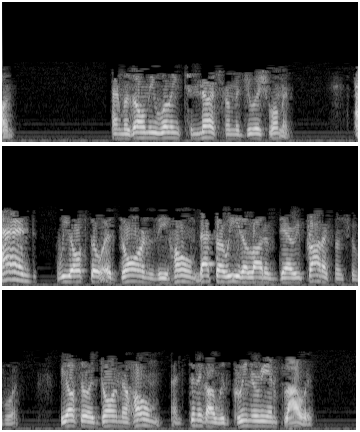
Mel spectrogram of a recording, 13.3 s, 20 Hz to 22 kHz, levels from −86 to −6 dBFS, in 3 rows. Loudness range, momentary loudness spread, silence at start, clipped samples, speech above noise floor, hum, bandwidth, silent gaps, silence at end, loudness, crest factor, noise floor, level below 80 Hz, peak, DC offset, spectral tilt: 3 LU; 12 LU; 0 s; under 0.1%; 34 dB; none; 3.7 kHz; none; 0.55 s; -23 LUFS; 16 dB; -57 dBFS; -56 dBFS; -8 dBFS; under 0.1%; -10 dB/octave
